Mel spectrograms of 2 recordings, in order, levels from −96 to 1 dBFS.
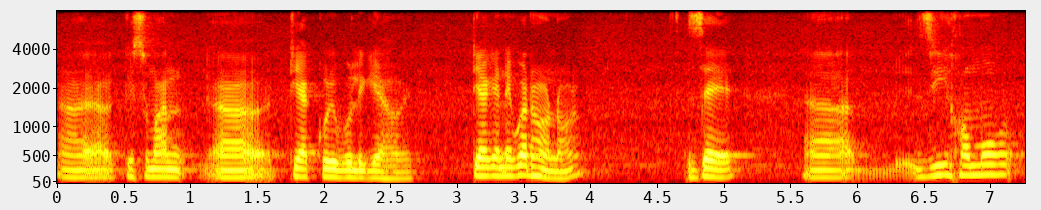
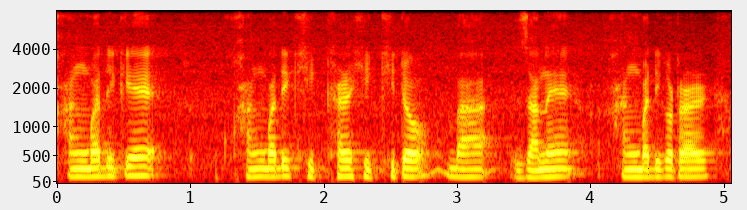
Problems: none marked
